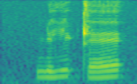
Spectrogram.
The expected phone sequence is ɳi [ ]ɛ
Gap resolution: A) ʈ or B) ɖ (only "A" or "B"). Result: A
